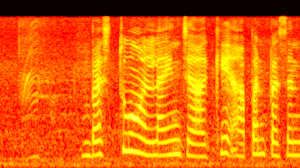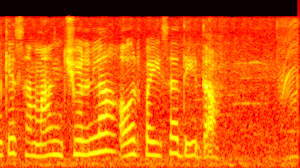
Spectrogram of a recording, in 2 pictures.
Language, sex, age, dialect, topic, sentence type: Bhojpuri, female, 18-24, Western, banking, statement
